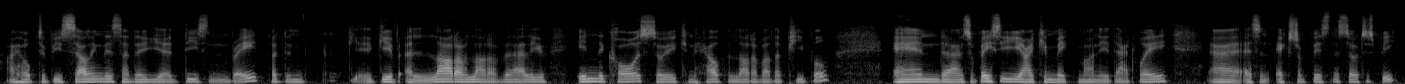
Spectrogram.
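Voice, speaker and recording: A man with a Danish accent talks a viewer through building a website, stopping to fix his own slips and starting over. His voice sits fairly low and has a gravelly edge. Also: fairly even intonation, normal speed. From Denmark. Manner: loose, self-correcting, apologizes for slips. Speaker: web design course instructor. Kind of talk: screen-recorded tutorial and course pitch.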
